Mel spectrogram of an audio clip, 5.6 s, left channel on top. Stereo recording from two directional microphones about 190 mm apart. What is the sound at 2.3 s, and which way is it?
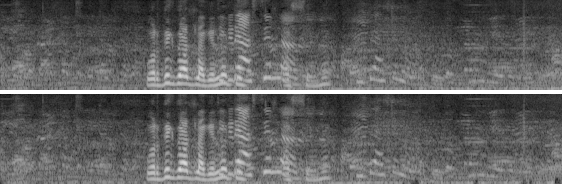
Speech, 50° right (ahead or behind).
